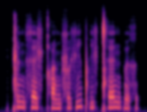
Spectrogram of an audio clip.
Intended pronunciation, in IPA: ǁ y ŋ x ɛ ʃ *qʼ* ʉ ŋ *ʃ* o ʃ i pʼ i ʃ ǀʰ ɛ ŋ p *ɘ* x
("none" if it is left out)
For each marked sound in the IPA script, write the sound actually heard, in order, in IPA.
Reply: qʰ, ʂ, ø

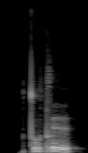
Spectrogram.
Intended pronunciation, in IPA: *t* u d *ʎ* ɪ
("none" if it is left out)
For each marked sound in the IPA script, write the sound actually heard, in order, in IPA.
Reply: t, l

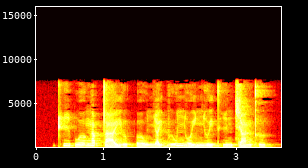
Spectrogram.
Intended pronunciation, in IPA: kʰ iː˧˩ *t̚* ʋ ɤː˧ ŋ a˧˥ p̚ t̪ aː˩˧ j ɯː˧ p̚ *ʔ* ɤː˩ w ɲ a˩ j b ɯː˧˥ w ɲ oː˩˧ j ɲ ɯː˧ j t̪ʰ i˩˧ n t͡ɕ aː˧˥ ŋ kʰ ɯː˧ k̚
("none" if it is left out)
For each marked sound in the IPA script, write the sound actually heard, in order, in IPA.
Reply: p̚, ʔ

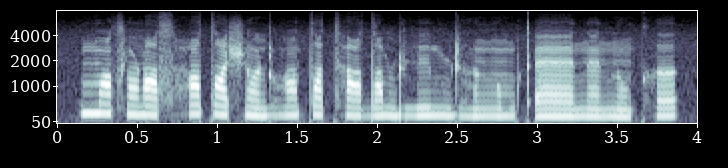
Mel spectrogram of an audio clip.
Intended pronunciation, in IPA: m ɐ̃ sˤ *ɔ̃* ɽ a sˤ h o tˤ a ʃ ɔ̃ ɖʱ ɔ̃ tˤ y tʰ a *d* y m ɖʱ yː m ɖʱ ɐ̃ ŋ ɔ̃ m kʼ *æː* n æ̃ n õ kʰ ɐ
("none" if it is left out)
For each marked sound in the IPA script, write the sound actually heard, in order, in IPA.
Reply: õ, dˤ, æː

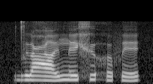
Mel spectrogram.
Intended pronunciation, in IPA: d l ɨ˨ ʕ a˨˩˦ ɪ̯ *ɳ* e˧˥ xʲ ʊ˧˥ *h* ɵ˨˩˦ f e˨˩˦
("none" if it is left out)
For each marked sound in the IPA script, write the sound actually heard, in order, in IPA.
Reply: n, h

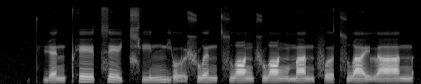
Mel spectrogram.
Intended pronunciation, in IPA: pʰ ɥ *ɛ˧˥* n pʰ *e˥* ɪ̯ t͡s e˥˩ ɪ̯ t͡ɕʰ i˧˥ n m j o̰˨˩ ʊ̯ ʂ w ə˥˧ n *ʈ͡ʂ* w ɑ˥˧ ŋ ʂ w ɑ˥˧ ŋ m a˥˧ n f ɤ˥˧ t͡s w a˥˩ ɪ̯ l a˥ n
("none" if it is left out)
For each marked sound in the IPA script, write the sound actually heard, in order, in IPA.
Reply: ɛ˧˥, e˥, t͡s

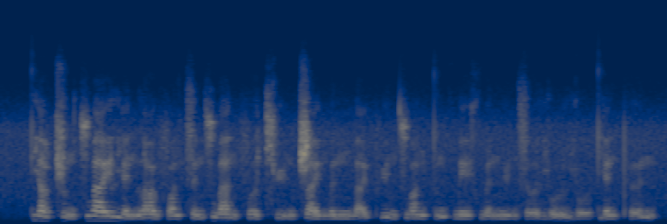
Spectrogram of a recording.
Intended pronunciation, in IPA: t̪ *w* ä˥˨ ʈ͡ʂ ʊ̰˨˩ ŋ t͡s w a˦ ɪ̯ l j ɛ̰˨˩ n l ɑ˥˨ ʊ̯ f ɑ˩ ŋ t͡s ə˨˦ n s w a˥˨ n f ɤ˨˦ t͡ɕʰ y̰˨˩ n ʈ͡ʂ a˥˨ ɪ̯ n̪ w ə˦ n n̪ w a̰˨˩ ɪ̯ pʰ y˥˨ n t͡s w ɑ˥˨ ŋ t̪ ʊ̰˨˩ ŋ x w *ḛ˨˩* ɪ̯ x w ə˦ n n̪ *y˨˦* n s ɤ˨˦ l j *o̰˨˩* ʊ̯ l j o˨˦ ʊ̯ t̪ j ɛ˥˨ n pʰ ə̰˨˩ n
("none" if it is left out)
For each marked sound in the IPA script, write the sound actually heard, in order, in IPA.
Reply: j, e˦, y˥˨, o̰˨˩

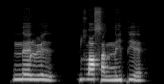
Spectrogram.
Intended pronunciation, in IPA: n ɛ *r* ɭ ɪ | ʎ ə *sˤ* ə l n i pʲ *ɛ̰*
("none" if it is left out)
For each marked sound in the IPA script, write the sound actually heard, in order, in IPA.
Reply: l, sˤ, ɛ

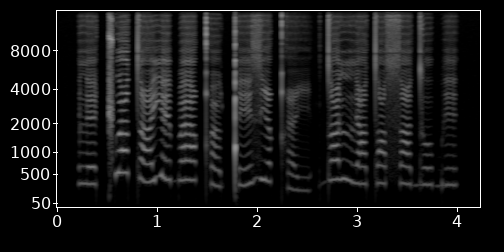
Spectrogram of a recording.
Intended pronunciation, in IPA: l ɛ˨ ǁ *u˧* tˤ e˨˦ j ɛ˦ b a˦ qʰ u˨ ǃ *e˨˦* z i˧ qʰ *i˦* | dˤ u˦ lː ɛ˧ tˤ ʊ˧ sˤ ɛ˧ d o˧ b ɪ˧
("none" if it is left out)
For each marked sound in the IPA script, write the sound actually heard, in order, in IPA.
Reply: u˦, e˨˦, i˨

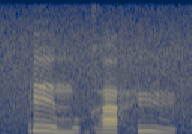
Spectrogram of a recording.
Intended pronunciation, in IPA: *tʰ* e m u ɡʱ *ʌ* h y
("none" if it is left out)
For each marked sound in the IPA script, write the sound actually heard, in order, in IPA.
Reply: ɾ, a

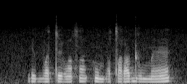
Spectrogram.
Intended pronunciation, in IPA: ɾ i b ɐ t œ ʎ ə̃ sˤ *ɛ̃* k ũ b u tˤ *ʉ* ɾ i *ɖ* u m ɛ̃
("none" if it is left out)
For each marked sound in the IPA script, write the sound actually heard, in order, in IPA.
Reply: ɛ̃, ʉ, ɖ

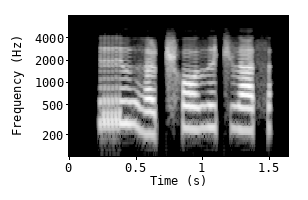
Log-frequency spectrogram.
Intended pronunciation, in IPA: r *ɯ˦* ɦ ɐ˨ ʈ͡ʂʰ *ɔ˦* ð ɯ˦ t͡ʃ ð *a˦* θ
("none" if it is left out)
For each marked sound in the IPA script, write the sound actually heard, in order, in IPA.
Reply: ɯ˦, ɔ˦, a˦

